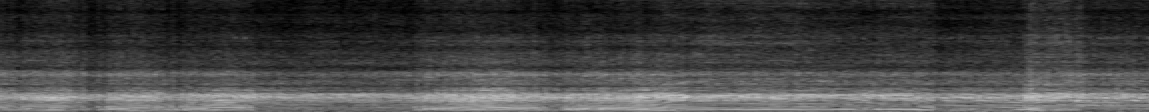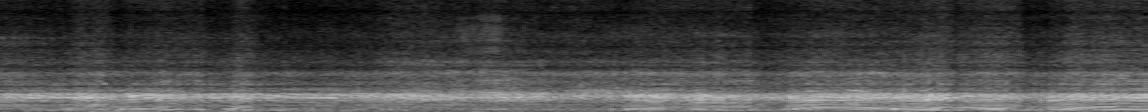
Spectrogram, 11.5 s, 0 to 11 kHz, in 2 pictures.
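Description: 1989 Honda CR250 motocross bike's two-stroke single-cylinder engine heard onboard at race pace, revving up and falling back again and again as the throttle is worked, over heavy wind noise.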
